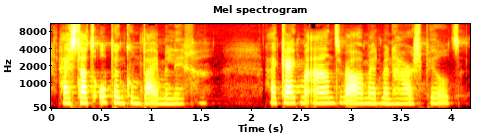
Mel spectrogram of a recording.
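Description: A woman with a Dutch accent giving calm, intimate first-person story narration. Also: medium pitch, normal speed, gravelly.

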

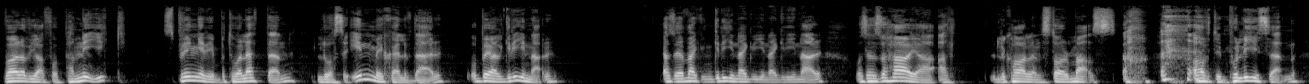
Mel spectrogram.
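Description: A young man on a studio mic, chatting casually as a podcast co-host. He spins an animated anecdote, slips into the voices of the people he quotes and teases his co-host along the way. His talk is loose and full of slangy fillers. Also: mid-range voice. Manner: lively storyteller who acts out quoted dialogue; heavy slang fillers, teasing jokes. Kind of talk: casual podcast chat, storytelling. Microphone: studio microphone.

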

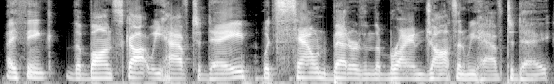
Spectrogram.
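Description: A man's voice: mid-range voice, flat delivery, unhurried, pushed and bright. A man in casual, sweary conversation, blunt, with a congested, blocked-nose sound from bad sinuses. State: congested sinuses, recent coughing. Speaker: podcast host. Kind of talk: casual profane music chat.

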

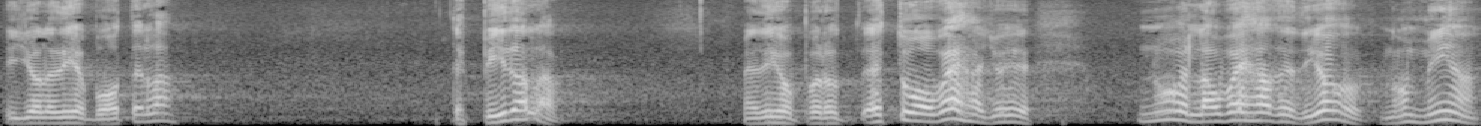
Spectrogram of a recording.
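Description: Pastor preaching with hall reverb. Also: male voice, on the high side, expressive, measured pace, long pauses, a little mellow. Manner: rhetorical questions to the congregation. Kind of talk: sermon. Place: church. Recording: long church-hall reverb.

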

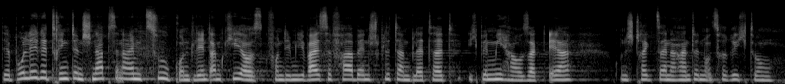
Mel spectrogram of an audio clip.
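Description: A woman reading a first-person literary story aloud in a calm, even manner. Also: mid-range voice, moderate pace. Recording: long hall reverb.

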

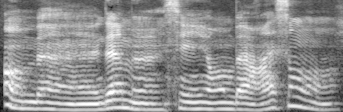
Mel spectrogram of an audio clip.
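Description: A woman's voice: fairly low pitch, extremely slow, crowd noise. A woman with a French accent reading a sheepish middle-aged cuckold who hesitates and fills gaps with "euh". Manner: hesitant, full of filler sounds.

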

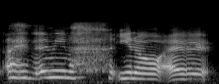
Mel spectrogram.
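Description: A woman's voice: high-pitched, slow. A woman panelist and local party chair chatting casually, her voice sounding like an old AM radio broadcast. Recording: muffled lo-fi remote call audio.

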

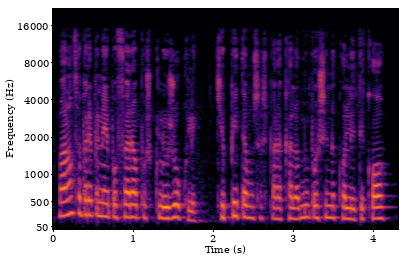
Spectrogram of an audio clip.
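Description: Woman doing a cheeky eccentric little girl, high playful voice, storybook reading. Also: lightly acted. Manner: lively, bright and playful.

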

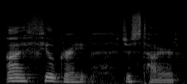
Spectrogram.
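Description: A man's voice: mid-range voice, slow pace, sharp tone. A man voicing a young injured girl who is tired but blunt and teasing.

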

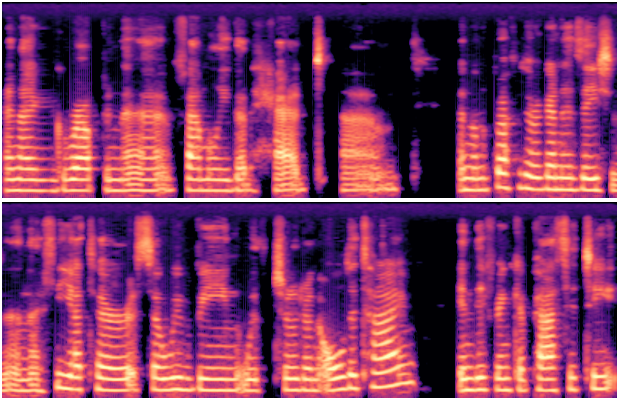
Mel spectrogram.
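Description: Answering interview questions about teaching and learning, this woman in her thirties, a native Polish speaker who works as a language teacher and psychologist, muses aloud with fillers and gentle laughter. Her voice sits mid-range with a gravelly texture, and the recording is dry.

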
